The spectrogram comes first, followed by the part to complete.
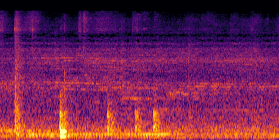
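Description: A stainless-steel mixer-grinder jar knocking against a glass bowl about five times as ground flaxseed powder is tipped and scraped out of it, the loudest knock about a second in. A faint low hum runs underneath for the first two and a half seconds.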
